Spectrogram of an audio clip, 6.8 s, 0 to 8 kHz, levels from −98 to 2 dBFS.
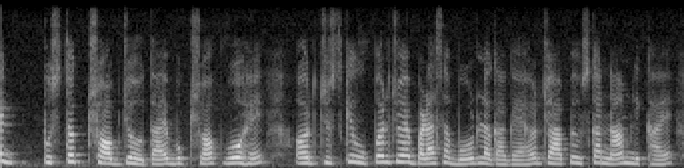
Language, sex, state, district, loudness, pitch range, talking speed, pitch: Hindi, female, Maharashtra, Aurangabad, -22 LUFS, 235-280 Hz, 230 wpm, 250 Hz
